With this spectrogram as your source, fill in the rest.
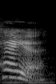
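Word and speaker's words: Haigha: happy his name is Haya he pronounced it so as to rhyme with mayor I love my love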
